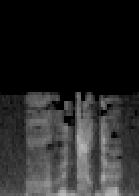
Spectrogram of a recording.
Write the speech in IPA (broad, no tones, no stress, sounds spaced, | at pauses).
x ṳ ə̯ d͡z ṳ ɡ ɜ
